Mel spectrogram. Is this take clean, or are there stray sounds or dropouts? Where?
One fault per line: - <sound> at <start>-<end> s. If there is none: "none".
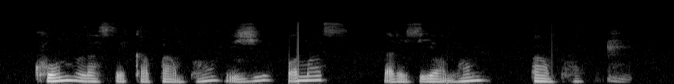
- throat clearing at 6.0-6.3 s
